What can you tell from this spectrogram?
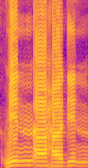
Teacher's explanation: kedua-dua bacaan ini harus dijelaskan antara nunnya dan tanwinnya dan kita hukumi dengan bacaan izhar yang artinya jelas ya ketika membaca Min tidak boleh ditahan Min ahadin engak tapi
